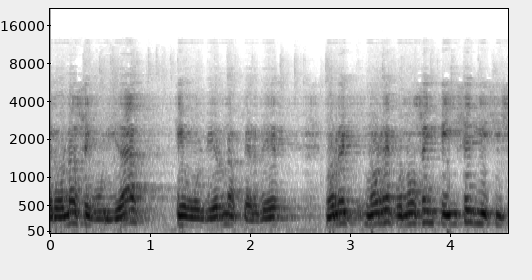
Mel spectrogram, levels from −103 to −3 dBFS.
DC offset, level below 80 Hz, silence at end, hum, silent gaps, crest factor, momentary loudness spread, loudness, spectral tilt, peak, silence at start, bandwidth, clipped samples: under 0.1%; -54 dBFS; 0 s; none; none; 12 dB; 5 LU; -16 LUFS; -9 dB/octave; -4 dBFS; 0 s; 5.4 kHz; under 0.1%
